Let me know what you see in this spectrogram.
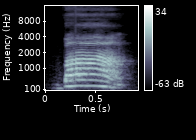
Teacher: bang with flat tone not falling tone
